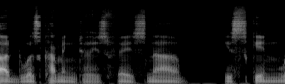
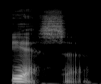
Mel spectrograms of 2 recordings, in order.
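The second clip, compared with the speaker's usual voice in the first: grave butler; 4 semitones higher than usual. A narrator's reading. Butler endures the mockery.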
